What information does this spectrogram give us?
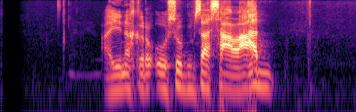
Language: Sundanese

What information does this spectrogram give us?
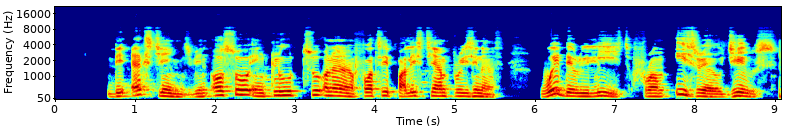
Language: Nigerian Pidgin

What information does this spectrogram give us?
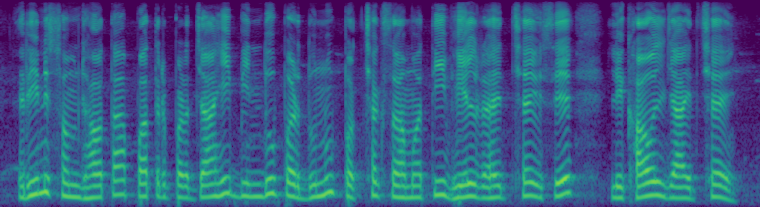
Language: Maithili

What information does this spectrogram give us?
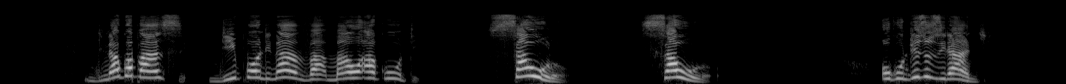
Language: Nyanja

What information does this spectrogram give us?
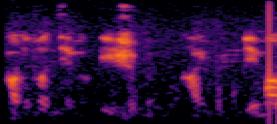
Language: Chinese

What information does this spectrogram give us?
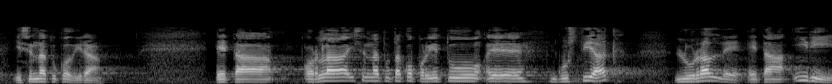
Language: Basque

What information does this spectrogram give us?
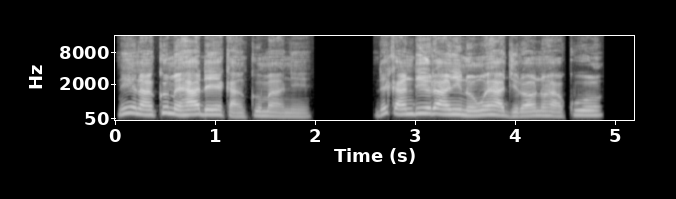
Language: Igbo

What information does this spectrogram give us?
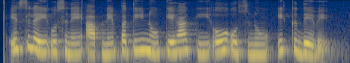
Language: Punjabi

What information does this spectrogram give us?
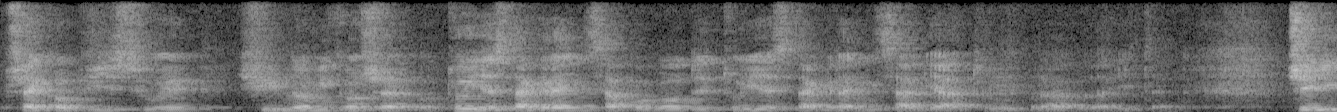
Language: Polish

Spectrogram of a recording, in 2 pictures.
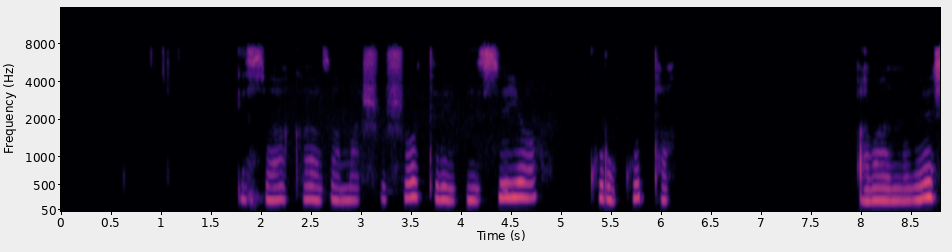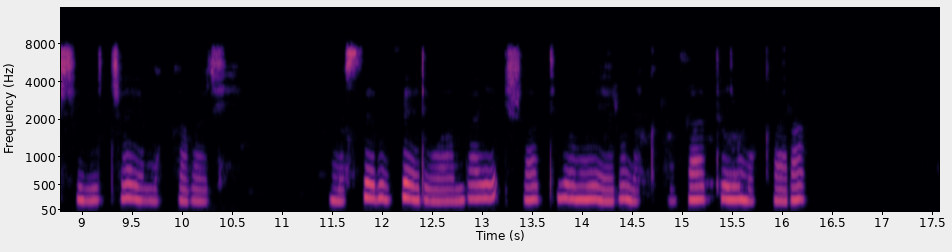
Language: Kinyarwanda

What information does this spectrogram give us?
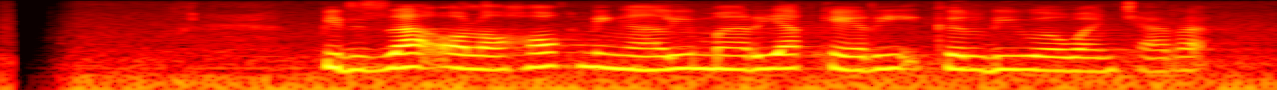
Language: Sundanese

